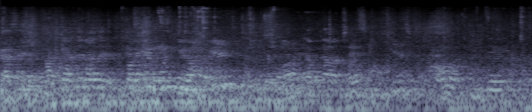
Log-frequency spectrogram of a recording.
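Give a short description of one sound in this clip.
A group of men and women sing together slowly.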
